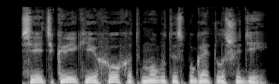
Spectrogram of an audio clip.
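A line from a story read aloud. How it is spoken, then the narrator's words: Soft. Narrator (Russian): мягко заметил я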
